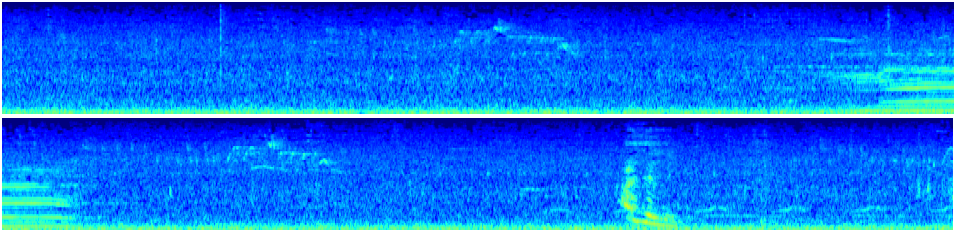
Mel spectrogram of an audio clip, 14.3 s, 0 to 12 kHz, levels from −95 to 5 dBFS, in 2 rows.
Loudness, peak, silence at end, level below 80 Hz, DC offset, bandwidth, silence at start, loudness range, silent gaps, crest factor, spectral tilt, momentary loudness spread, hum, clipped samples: -48 LUFS; -26 dBFS; 0 s; -52 dBFS; under 0.1%; 11.5 kHz; 0 s; 4 LU; none; 22 dB; -5 dB/octave; 9 LU; none; under 0.1%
